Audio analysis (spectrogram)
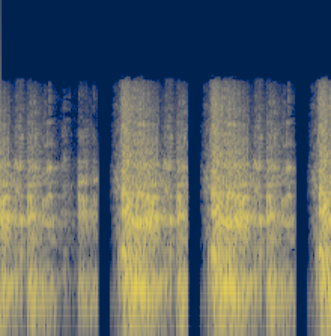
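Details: Lion (Panthera leo), roar.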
